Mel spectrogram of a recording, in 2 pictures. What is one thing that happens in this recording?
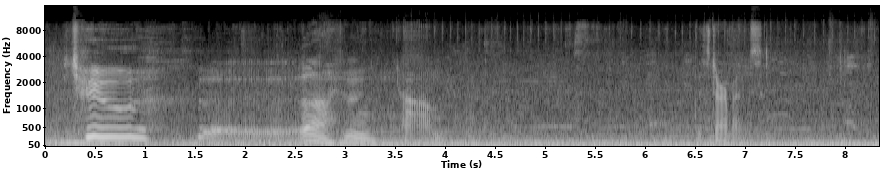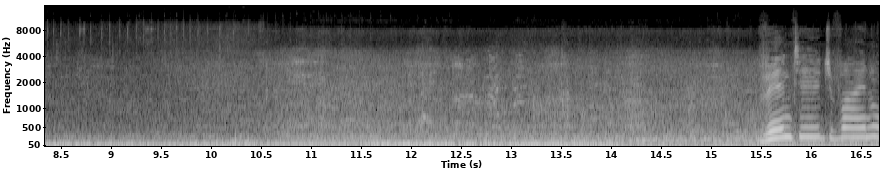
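Bicycle tyres roll steadily over pavement.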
